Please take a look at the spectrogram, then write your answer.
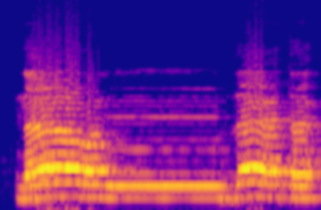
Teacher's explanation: ہے، ذال اخفا کے حرفوں میں سے ہے، تو اب یہاں تنوین کے اندر اخفا کریں گے، ناک میں آواز کو چھپا کر کے پڑھیں گے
